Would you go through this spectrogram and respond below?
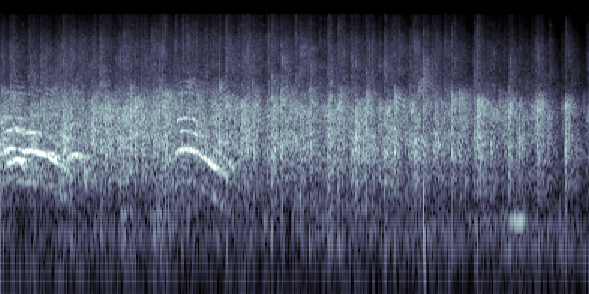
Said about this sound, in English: Bravo! Bravo! Bravo! Please, yeah, no, that's the Long Now gin right there. One ovation is not enough. Can we get another round of applause for that, please?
